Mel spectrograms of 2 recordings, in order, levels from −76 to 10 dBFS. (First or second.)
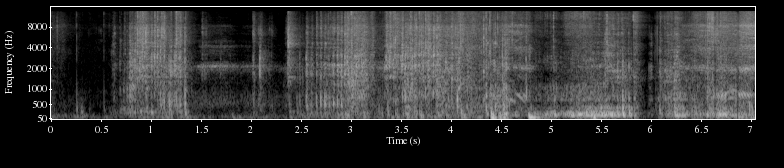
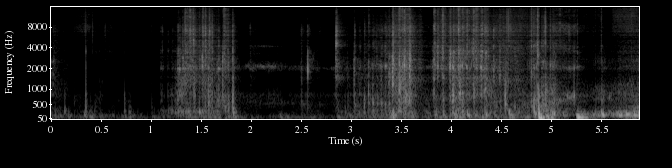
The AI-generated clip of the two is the second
